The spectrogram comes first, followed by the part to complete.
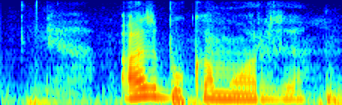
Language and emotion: Russian, neutral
